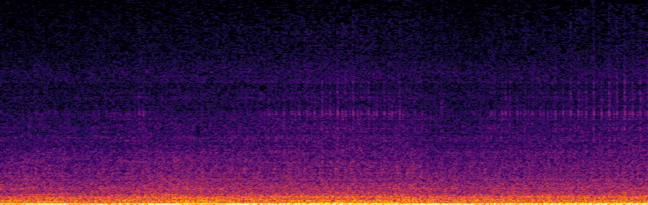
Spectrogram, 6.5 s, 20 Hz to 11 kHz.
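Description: Hino 500 truck's diesel engine idling steadily, a low, even drone heard from inside the cab.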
